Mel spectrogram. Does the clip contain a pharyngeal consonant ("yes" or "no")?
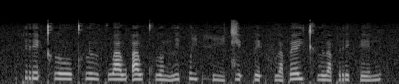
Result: no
